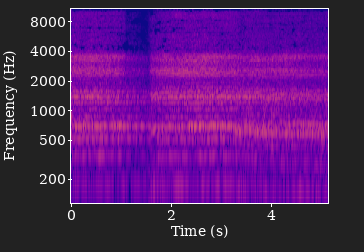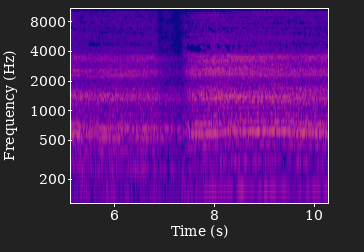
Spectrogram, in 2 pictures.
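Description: Background music of slow chanting: long held sung notes that shift to new pitches after brief breaks, about a second and a half in and again around seven and a half seconds in.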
